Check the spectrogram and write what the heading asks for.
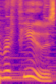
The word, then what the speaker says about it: refuse: verb to infinitive she refused his invitation she refused to come to his party and don't forget to stress the word on the second syllable refuse I refuse to believe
